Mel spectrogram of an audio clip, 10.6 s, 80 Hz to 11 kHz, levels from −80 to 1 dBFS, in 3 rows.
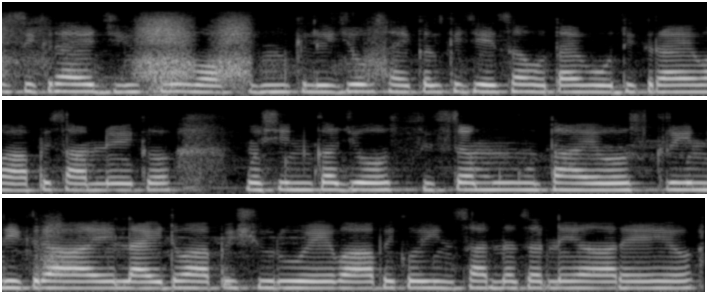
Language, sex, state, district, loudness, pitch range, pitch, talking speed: Hindi, female, Bihar, Sitamarhi, -21 LUFS, 225-235 Hz, 230 Hz, 245 wpm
